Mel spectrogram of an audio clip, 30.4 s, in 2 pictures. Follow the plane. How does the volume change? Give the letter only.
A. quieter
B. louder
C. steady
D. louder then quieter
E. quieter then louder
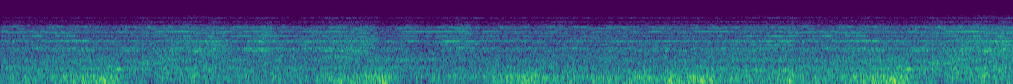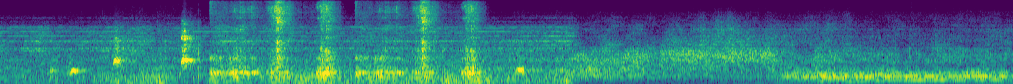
B.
